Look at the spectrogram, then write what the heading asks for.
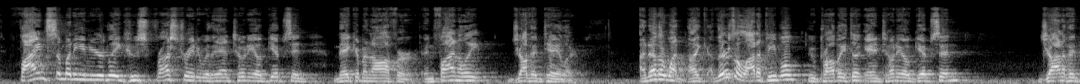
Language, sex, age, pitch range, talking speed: English, male, 40-59, 130-175 Hz, 180 wpm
